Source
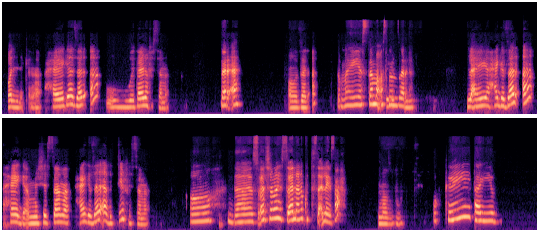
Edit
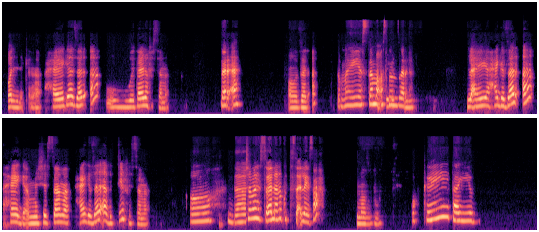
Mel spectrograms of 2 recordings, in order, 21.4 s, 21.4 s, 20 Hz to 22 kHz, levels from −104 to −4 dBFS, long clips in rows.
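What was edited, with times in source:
15.57–16 cut

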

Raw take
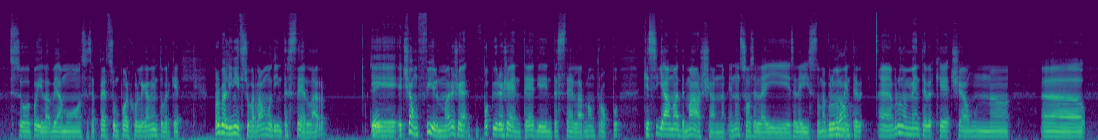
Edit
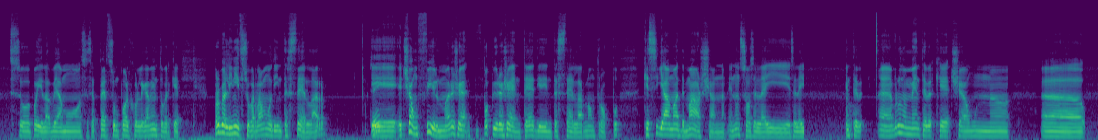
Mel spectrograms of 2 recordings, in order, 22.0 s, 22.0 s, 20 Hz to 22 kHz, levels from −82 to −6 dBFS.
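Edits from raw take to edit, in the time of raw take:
16.08–16.92 room tone

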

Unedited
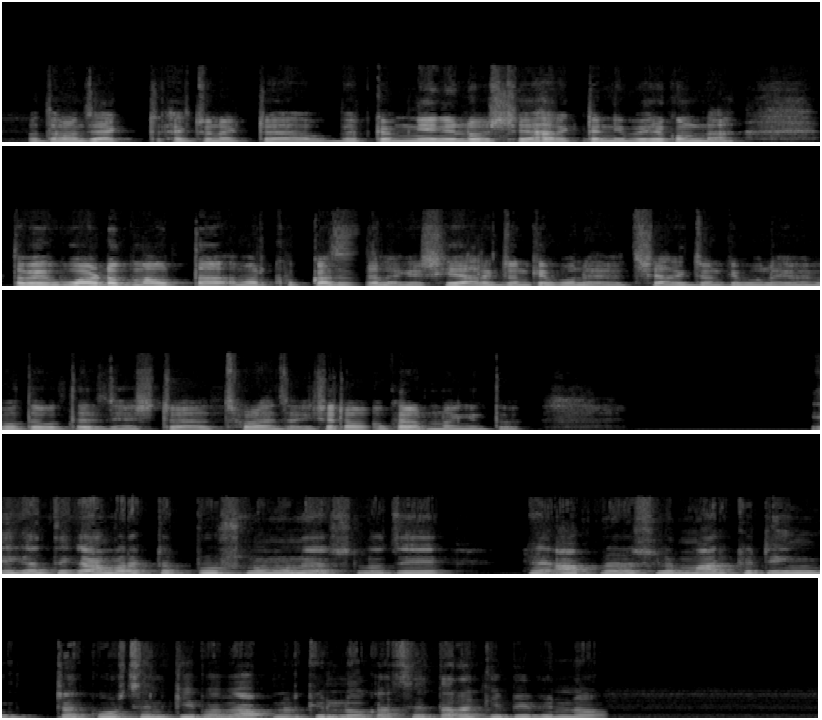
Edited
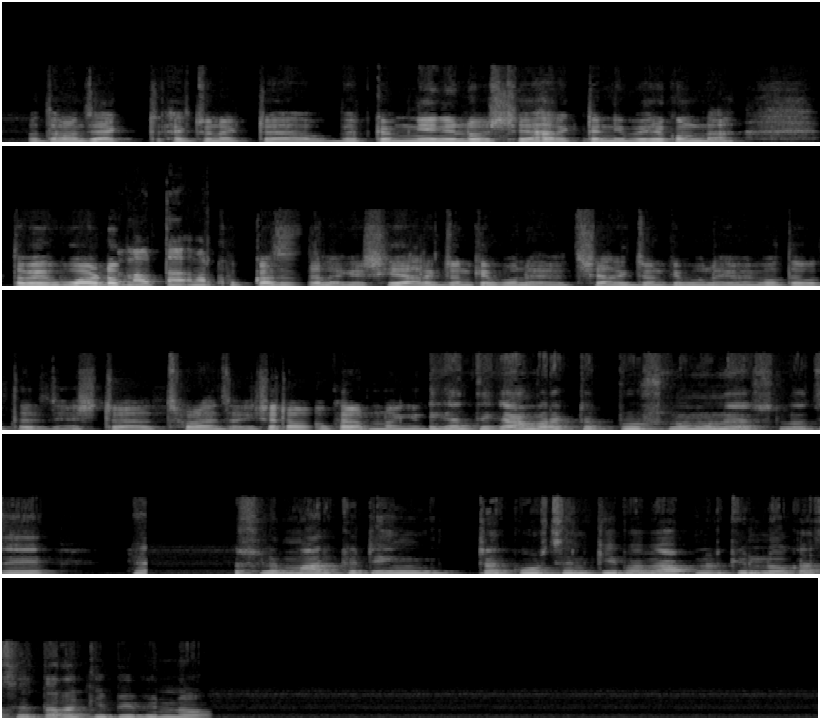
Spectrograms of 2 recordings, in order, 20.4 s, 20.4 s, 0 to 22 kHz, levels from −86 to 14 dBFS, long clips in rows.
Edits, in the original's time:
4.67–5.44 speed 160%
8.07–8.82 fade out, to -6.5 dB
10.61–12.3 cut
14.97–15.42 room tone

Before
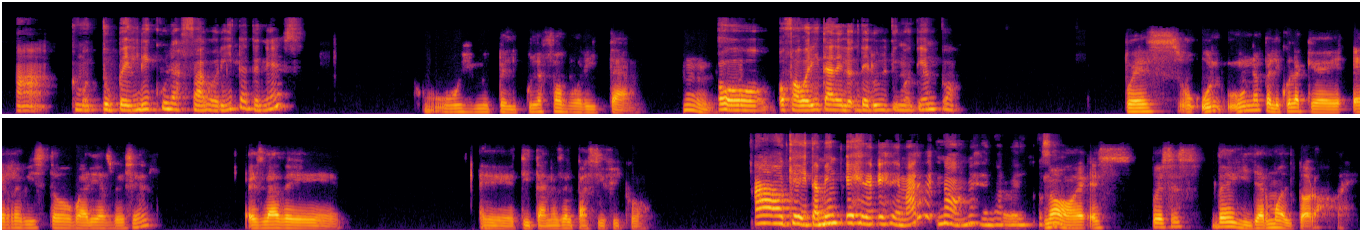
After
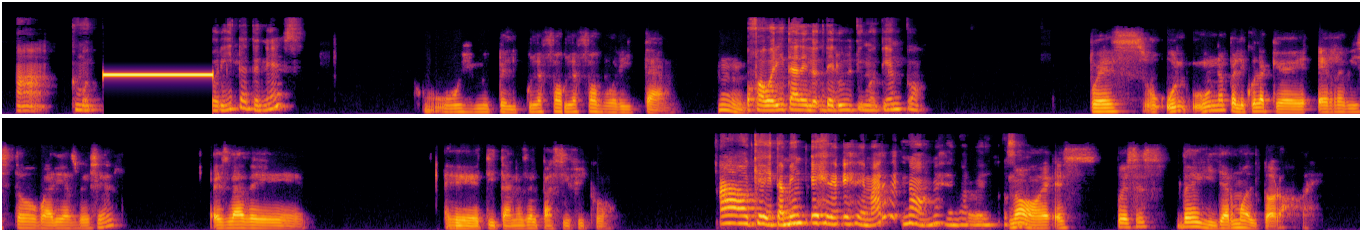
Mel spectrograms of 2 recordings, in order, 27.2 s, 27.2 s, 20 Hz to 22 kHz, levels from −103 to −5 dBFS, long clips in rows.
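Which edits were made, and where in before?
1.01–2.11 bleep 1540 Hz -7.5 dBFS
5.25–5.6 loop, 2 plays
7.11–7.81 cut
18.47–18.78 gain +7 dB

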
